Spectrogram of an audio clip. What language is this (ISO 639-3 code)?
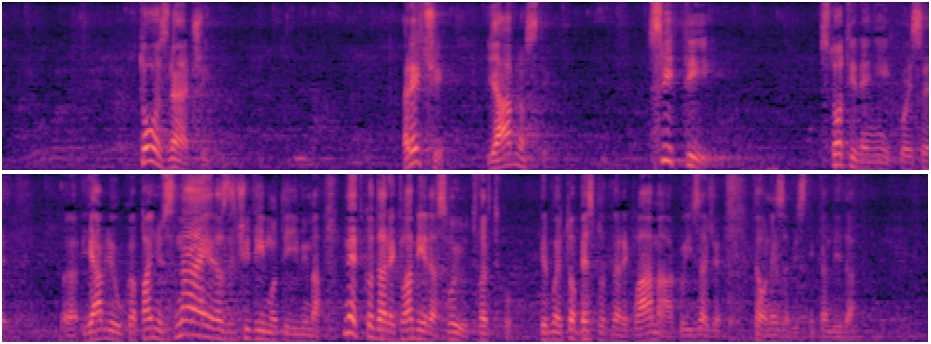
hrv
